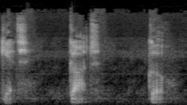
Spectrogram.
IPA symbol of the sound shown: g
